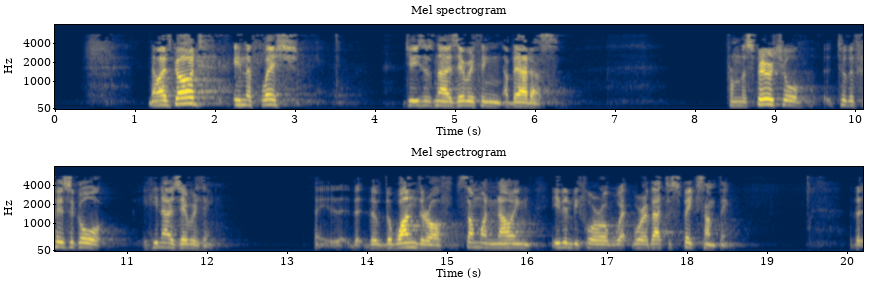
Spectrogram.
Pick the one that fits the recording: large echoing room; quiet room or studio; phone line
large echoing room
